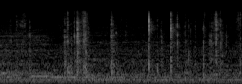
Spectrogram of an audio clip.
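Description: Faint, irregular light clicks and taps, a few a second, over a steady low hum.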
